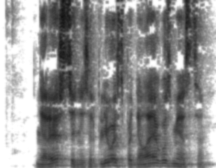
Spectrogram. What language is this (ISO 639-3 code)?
bel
